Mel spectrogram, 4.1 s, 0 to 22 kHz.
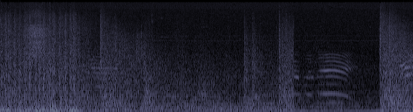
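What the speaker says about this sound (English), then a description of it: "And some artillery going in." Artillery shells firing and exploding in a real-time strategy war game during a 1v1 match, heavy booming blasts and gunfire rumbling throughout, with a whistling incoming round near the end.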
